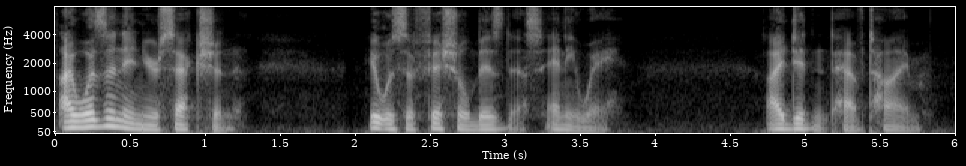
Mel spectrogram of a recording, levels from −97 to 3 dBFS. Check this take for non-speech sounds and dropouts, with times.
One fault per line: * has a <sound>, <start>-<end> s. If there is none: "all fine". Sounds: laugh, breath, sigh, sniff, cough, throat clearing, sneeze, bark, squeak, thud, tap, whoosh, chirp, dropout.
all fine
